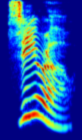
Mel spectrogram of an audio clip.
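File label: "zero", English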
